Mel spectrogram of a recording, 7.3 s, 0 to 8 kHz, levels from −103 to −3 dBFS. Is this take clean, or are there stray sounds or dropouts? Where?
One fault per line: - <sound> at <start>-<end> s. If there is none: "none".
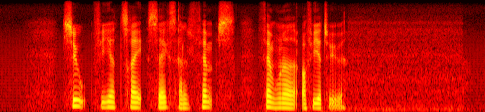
none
